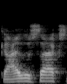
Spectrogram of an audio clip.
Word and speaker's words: Gay-Lussac: Our last one's pronounced, it looks like Gay-Lussac's law. It's pronounced Gay-Lussac's law. I'm going to pause here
